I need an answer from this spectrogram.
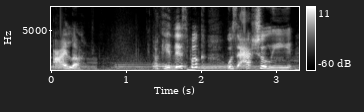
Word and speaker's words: Isla: I always call her Isla because I don't know, I forget to pronounce the S, but Isla.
